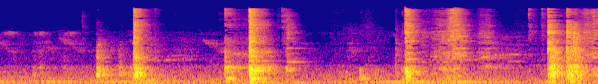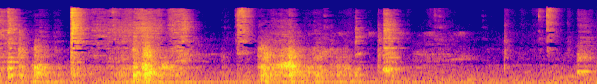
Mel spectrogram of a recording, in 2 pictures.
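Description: Metal pots, lids and utensils clinking and clattering on a kitchen counter and stove as they are handled, about a dozen sharp knocks coming irregularly, over a faint steady low hum.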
